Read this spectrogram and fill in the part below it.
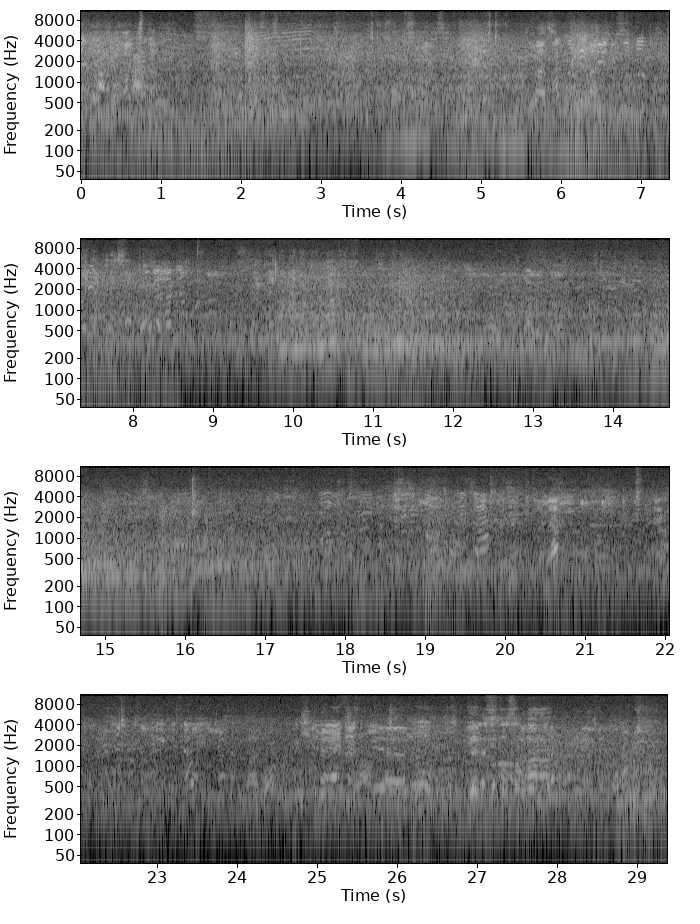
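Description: A crowd of spectators chatters outdoors in the distance.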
